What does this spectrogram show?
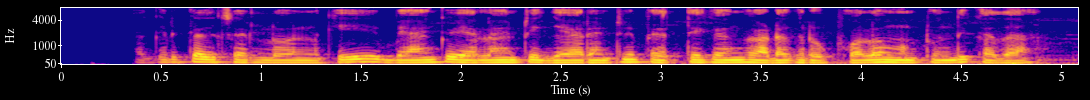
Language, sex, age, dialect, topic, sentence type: Telugu, male, 25-30, Central/Coastal, banking, statement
